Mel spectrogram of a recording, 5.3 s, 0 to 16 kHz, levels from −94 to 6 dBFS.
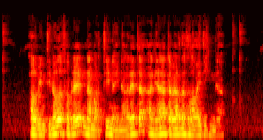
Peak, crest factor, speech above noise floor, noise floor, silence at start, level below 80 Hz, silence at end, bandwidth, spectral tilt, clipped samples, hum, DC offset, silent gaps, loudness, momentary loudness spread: -6 dBFS; 18 dB; 39 dB; -62 dBFS; 0.6 s; -54 dBFS; 0.8 s; 9.4 kHz; -6.5 dB/octave; under 0.1%; none; under 0.1%; none; -23 LUFS; 10 LU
